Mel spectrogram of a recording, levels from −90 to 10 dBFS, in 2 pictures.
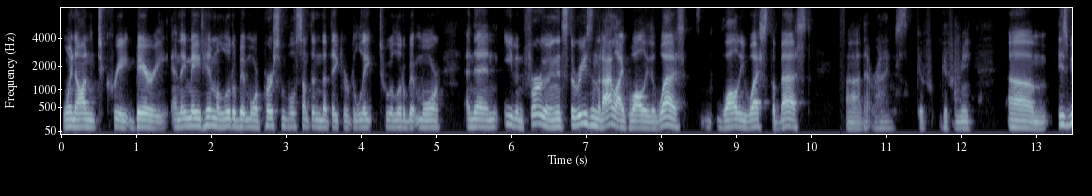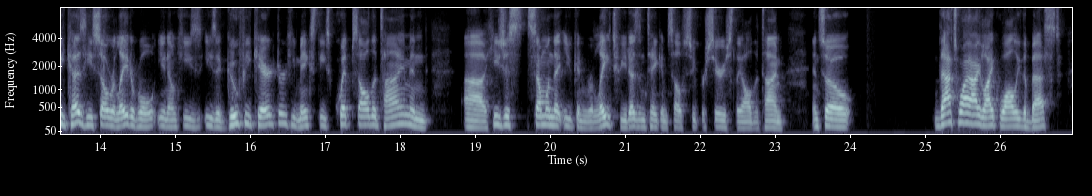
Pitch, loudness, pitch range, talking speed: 125 Hz, -25 LUFS, 115-145 Hz, 220 wpm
